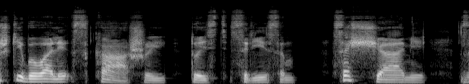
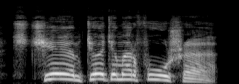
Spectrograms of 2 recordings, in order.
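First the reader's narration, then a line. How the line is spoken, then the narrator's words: Shouting while running. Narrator (Russian): кричали на ходу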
